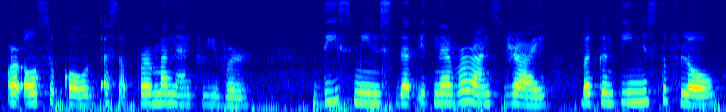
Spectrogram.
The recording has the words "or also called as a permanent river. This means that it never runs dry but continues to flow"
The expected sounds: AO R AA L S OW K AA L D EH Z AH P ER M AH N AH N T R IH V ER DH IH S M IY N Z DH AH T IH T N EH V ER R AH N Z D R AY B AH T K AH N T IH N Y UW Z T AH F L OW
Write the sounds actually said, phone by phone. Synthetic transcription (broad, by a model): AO R AA L S OW K AA L D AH S AH P ER M AH N AH N T R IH V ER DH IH S M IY N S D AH T IH T N EH V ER R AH N S D R AY B AH T K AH N T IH N Y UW S T AH F L OW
